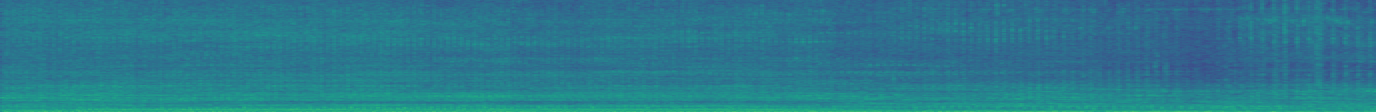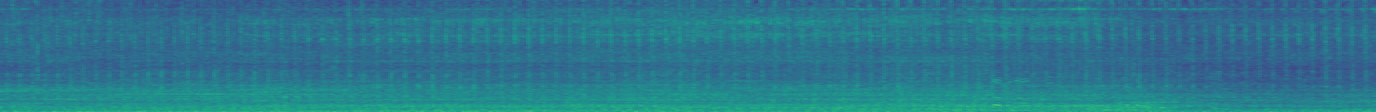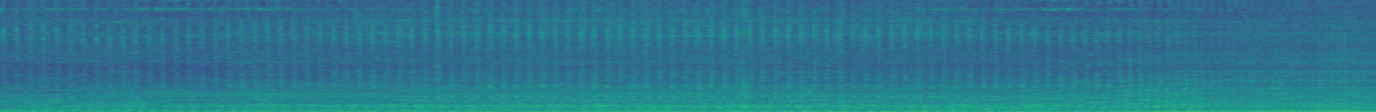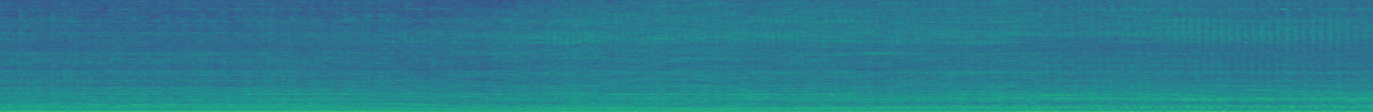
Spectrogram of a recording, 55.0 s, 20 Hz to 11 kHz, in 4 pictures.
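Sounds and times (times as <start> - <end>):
vintage engine knocking: 0.0 - 55.0.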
